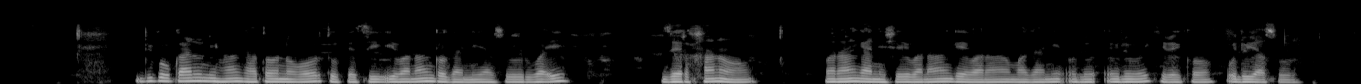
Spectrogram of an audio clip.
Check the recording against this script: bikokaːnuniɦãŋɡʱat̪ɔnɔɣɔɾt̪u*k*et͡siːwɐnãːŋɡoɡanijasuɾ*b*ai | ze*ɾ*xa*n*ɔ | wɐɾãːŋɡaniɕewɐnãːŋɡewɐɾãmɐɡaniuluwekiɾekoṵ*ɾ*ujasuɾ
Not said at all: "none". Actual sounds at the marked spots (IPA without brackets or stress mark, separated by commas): p, w, ɾ, n, l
